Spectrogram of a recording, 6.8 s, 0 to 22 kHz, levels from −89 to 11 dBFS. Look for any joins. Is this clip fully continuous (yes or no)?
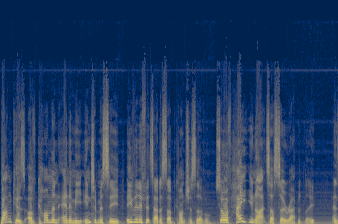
no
